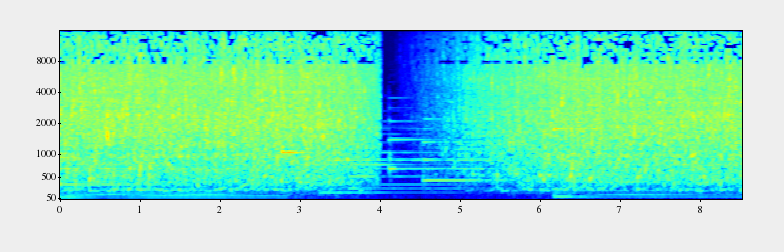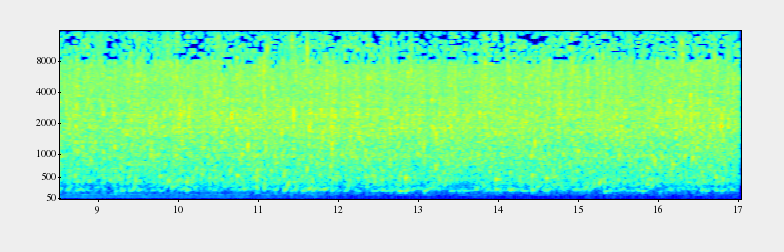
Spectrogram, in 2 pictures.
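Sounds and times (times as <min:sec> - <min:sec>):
water flowing over rocks: 0:00.0 - 0:17.0.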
